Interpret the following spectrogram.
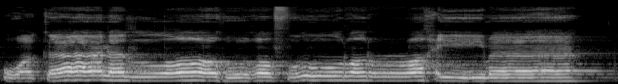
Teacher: تنوین کے بعد را ہے حروف یرملون میں سے، تو ادغام تام ہوگا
